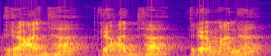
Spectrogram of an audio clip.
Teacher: line Radha so this R uh both in Radha and Ramana they're not quite rolled but it's like you're almost about to roll your R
